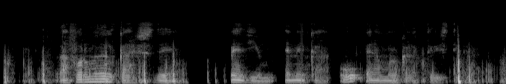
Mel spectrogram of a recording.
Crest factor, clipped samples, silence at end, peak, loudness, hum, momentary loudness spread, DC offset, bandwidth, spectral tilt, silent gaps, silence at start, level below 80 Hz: 26 dB; under 0.1%; 0 s; -2 dBFS; -29 LUFS; none; 11 LU; under 0.1%; 7.6 kHz; -8 dB/octave; none; 0.05 s; -44 dBFS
